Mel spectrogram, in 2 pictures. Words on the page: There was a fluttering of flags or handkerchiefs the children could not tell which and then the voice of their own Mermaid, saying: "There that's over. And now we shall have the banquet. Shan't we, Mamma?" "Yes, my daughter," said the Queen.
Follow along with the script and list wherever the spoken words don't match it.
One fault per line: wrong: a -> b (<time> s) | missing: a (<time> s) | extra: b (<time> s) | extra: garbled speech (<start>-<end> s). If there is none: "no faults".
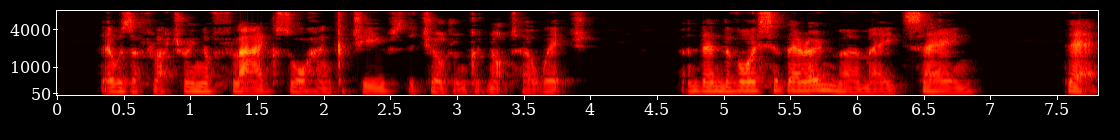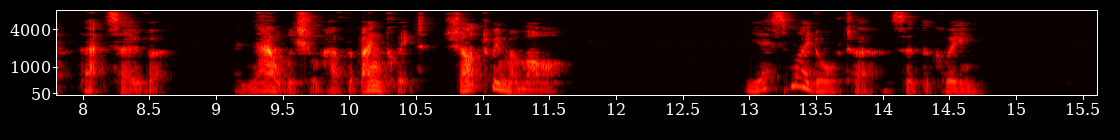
no faults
